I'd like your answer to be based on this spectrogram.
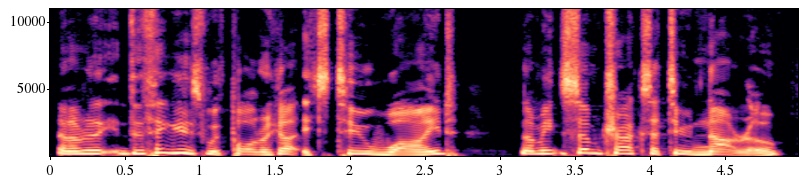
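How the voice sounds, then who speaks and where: A man's voice: high voice, animated, normal speed, dry recording. A man co-hosting a podcast in casual chat, rambling and jokey, with plenty of tangents and restarts. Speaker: podcast co-host.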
